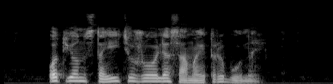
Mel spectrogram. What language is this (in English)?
Belarusian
